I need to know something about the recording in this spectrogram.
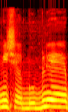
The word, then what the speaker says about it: Michael Bublé: como decía Diego, con Michael Bublé. Algunos le dicen Michel Bublé porque también es canadiense y se hace así como una diferenciación en la pronunciación de su nombre.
